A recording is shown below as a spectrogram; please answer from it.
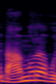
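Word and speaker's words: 南無: 그러니까 사실은 원래 음이 남무예요. 근데 나무라고 읽죠.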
